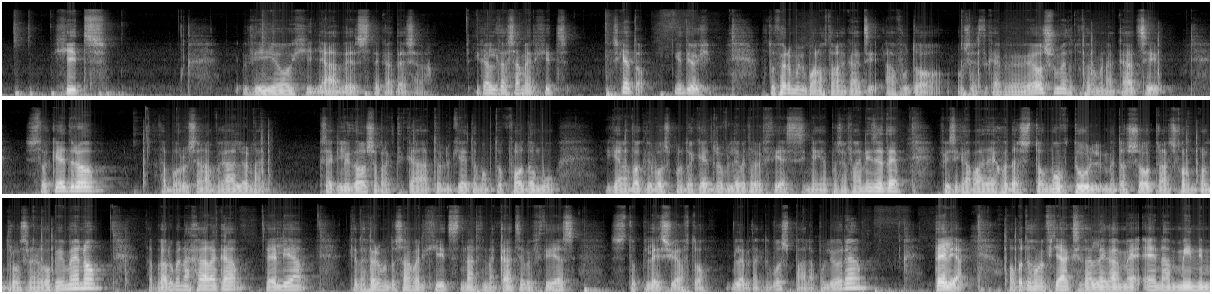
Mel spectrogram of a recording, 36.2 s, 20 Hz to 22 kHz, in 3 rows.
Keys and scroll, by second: 0.0-1.5 typing, 2.5 space, 3.0 2, 3.6 1, 4.7 BackSpace, 29.4 shift+Down, 31.6 Down, 32.1 shift+Left, 33.9 space.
